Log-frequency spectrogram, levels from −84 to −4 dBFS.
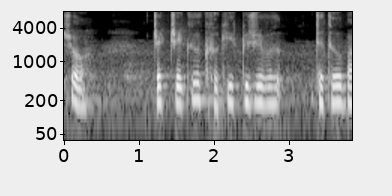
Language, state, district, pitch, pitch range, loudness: Chakhesang, Nagaland, Dimapur, 185 Hz, 180-190 Hz, -19 LUFS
